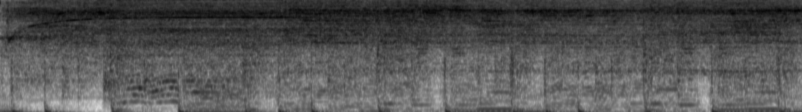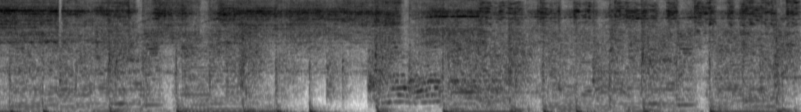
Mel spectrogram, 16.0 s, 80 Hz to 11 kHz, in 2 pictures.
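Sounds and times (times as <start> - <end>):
angle grinder whining: 0.0 - 16.0
background music with beat: 0.0 - 16.0
grinder grinding steel: 0.0 - 16.0.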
